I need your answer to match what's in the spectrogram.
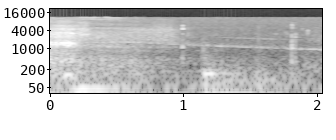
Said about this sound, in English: Just gonna edit out that police siren.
